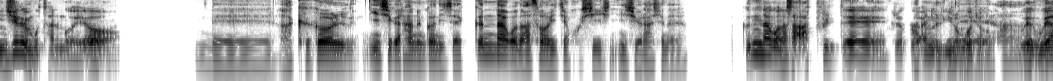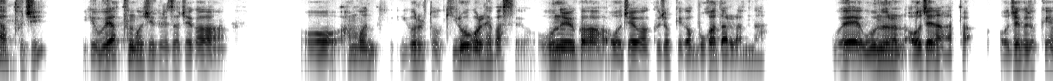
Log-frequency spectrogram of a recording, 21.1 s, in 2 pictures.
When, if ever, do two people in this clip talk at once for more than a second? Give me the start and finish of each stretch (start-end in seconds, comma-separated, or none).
9.1-10.7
